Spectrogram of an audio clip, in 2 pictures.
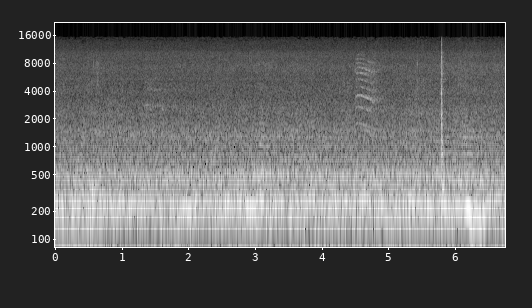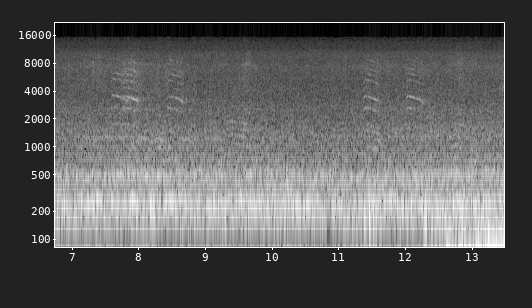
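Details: Open honey bee hive during a search for a young, unmated queen; a steady buzzing drone with short, high bird chirps now and then, one sharp click, and rising handling rumble at the end.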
